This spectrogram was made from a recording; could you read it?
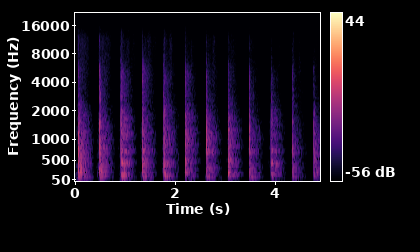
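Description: Heavy footsteps trudge up a staircase: about eleven loud, evenly paced thuds, each with a brief dull decay, with no talking.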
